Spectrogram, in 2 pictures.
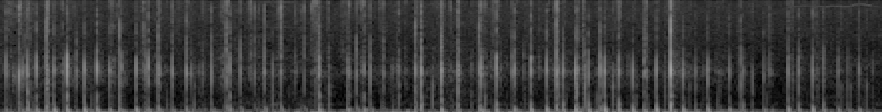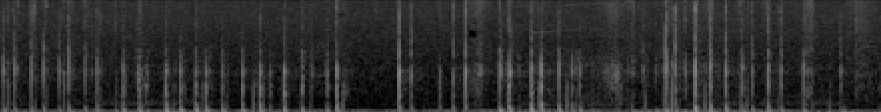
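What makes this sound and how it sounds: Fingertips and nails tap and scratch fast on a small, soft, solid orange foam stress ball with a basketball pattern. The result is a dense, rapid stream of short, dull, low thumps with almost no ring, broken by scratchy crackles and a few brief pauses.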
